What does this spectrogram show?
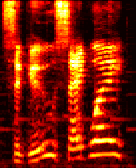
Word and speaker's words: segue: Segue? I mean, no, that's not pronounced seg.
